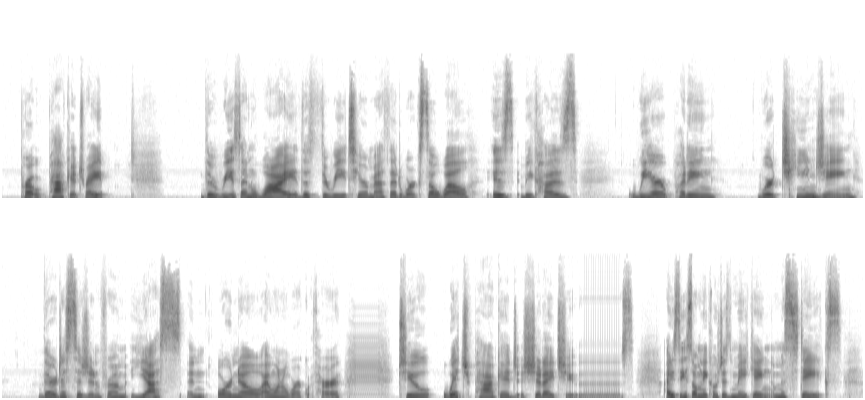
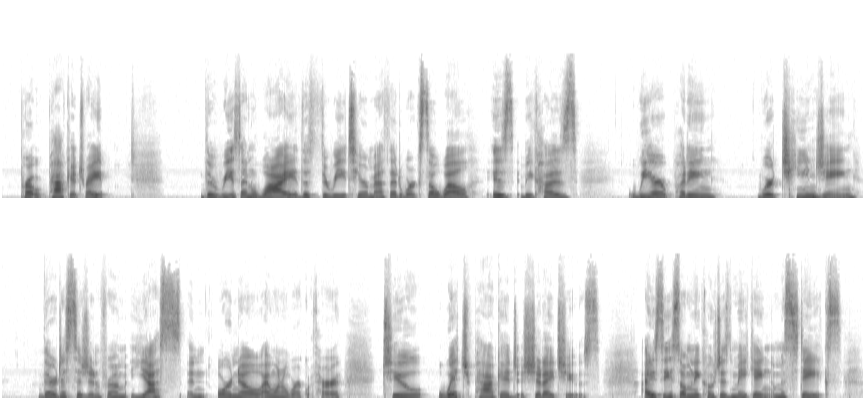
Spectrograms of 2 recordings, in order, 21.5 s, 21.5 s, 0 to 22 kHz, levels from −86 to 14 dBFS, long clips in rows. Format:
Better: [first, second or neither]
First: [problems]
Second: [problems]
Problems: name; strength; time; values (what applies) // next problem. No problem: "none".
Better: second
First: audio freezing; at 15 s and at 18 s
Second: none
